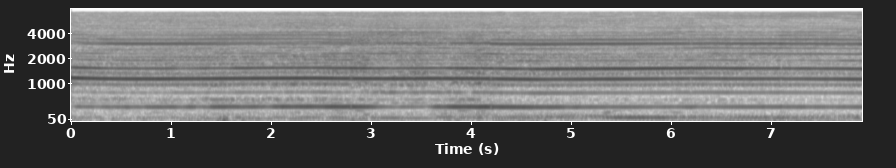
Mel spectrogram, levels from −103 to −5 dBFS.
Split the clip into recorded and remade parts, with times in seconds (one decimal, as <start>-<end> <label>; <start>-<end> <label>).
0.0-2.8 recorded; 2.8-4.2 remade; 4.2-7.9 recorded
